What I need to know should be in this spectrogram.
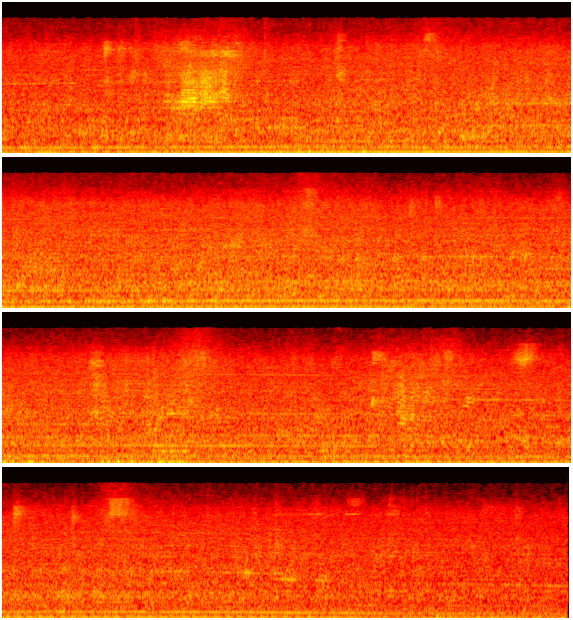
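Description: A bus engine whines and slowly falls in pitch as the bus slows.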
